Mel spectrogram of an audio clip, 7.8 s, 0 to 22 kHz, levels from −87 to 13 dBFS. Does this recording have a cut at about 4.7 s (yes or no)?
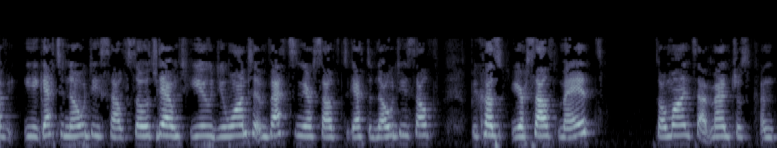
no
